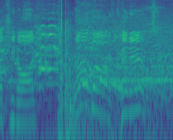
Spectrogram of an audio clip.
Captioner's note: body thudding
